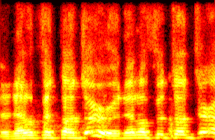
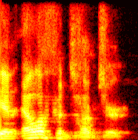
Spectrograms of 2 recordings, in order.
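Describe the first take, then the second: First: Imitated French accent on the quote. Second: Said in the usual way. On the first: Teammate announcing his career after hockey, imitated French accent. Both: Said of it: "He's saying in his French accent".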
